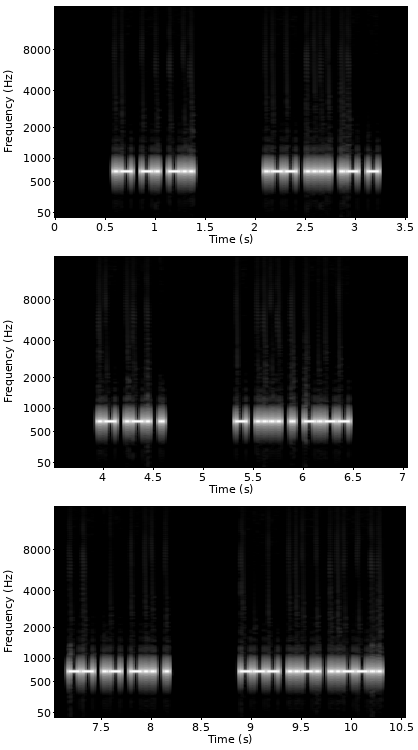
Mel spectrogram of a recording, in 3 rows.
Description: Morse code, heard as a keyed tone, about 35 wpm, 700 Hz. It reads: AND WHAT ARE THEY MADE OF?
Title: 3x Word-Spacing - Sentences from Top 200 Words - 35wpm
